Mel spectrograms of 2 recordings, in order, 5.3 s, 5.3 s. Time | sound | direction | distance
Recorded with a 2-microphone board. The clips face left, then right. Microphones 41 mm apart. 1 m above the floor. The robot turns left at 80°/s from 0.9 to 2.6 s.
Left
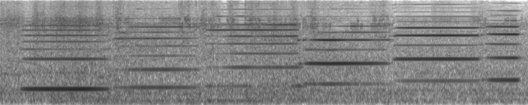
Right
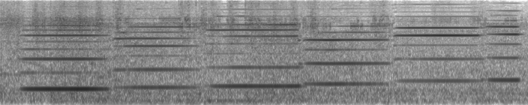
0.2 | a violin | 105° right | 2 m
